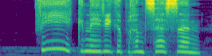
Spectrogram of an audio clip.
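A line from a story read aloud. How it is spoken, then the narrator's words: Calling out. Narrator (German): rief Aprikotine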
